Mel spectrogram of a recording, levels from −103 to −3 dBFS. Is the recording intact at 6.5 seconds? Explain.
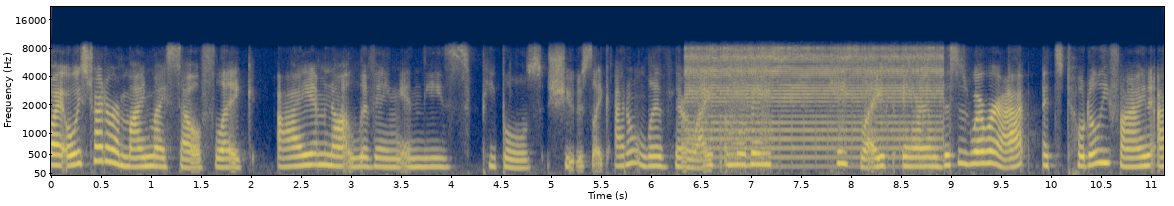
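No. From 6.34 to 8.93 s, right after "I don't live" and up to "this is where we're", there's a GSM phone buzz. A nearby 2G phone mid-call is bursting at about 217 Hz, and the audio circuitry rectifies those bursts into a harsh, raspy, harmonic-rich buzz sitting only about 7 dB under the speech.

Underneath that, the whole clip carries Opus voice compression in SILK mode. Nothing comes through above 8.4 kHz, and the speech sounds muffled and slightly hoarse and robotic, which fits a rate of about 12 kbps.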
